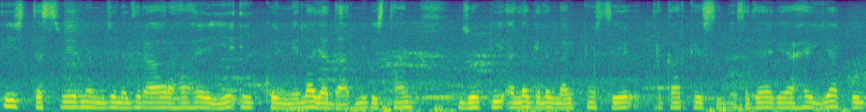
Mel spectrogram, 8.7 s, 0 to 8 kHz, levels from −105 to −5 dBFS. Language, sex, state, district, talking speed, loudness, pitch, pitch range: Hindi, male, Rajasthan, Bikaner, 200 wpm, -16 LUFS, 135 Hz, 130-140 Hz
